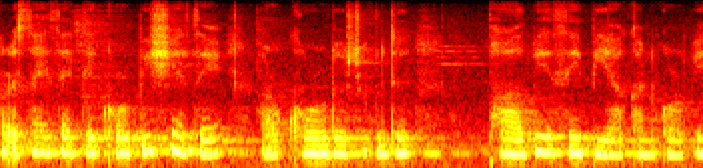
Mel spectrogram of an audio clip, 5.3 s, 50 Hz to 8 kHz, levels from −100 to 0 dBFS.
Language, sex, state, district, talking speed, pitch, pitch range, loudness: Nagamese, female, Nagaland, Dimapur, 205 wpm, 235 Hz, 230-245 Hz, -15 LUFS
